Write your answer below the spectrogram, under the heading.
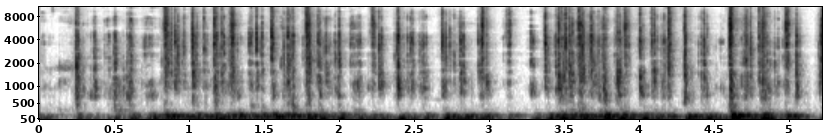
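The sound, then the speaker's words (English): Someone types a question to Google on a computer keyboard, a fast, continuous run of many crisp keystrokes with brief pauses, heard alone without talk. “I'm going to actually type it out exactly as a verbatim for what I just said.”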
